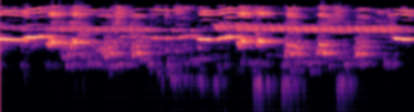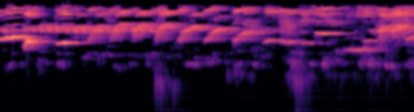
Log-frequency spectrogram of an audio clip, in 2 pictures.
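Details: White-rumped shama just out of the juvenile stage, learning to deliver song with borrowed material: jumbled whistles and sharp notes, a long buzzy trill, then descending chattering series of rapid notes.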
